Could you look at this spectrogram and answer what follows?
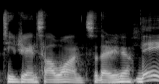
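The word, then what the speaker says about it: Salaün: I don't know the 100% pronunciation, but I would have said Tijan Salwan. So there you go. There you go. So we'll work on that. Apologies. I know Salwan is definitely the correct.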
